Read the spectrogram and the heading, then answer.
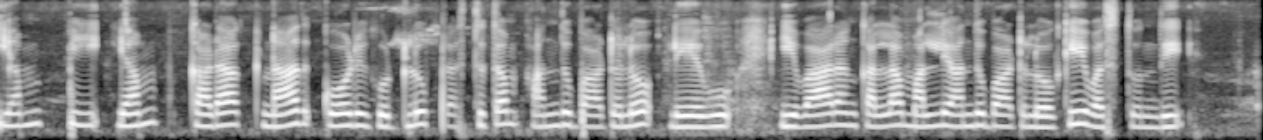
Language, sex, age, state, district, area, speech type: Telugu, female, 30-45, Andhra Pradesh, Chittoor, urban, read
